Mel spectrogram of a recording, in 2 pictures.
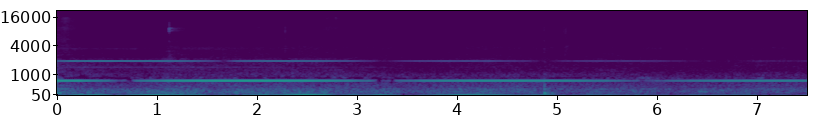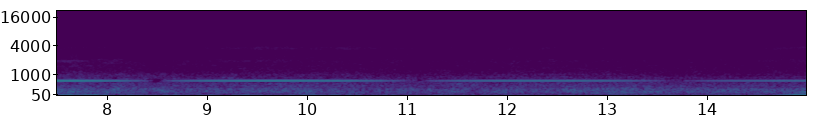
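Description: A sustained, bell-like ringing tone with a fainter higher overtone. It swells and fades every two to three seconds and slowly dies away.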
